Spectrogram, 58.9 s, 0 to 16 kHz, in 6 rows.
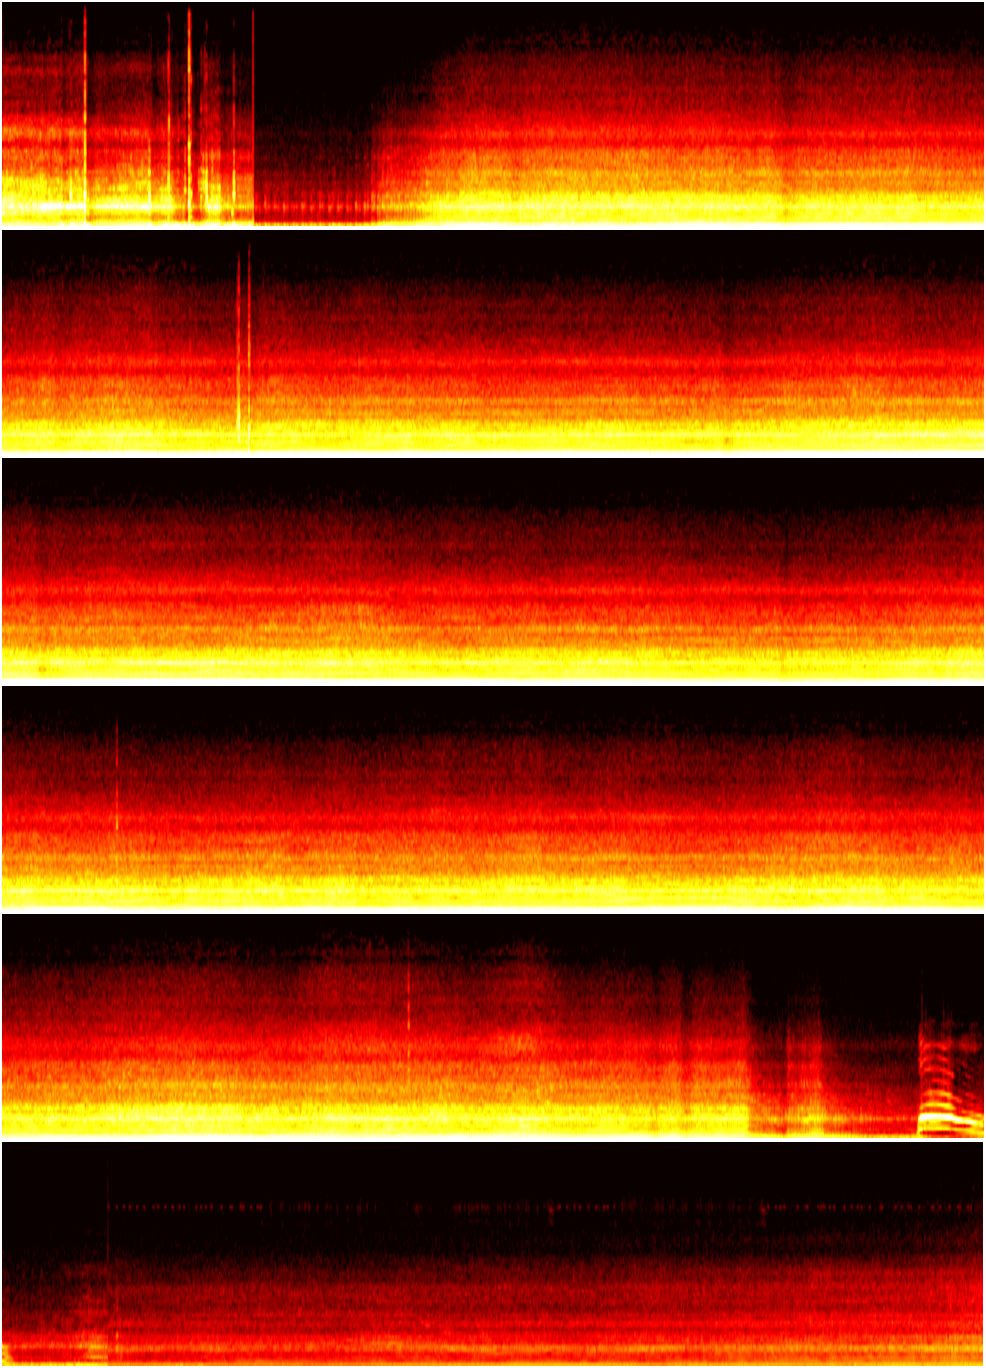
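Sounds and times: atv engine running: 0:00.0 - 0:58.9.

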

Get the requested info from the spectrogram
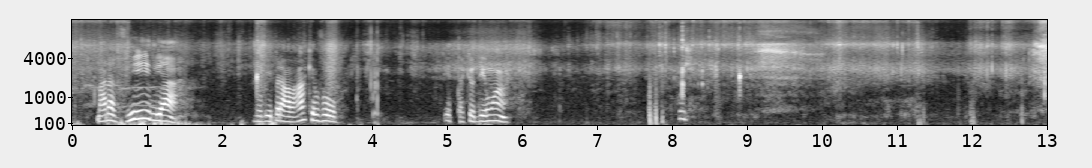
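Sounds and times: feet shuffling through plants: 0:00.0 - 0:13.0
leaves rustling: 0:00.0 - 0:13.0.

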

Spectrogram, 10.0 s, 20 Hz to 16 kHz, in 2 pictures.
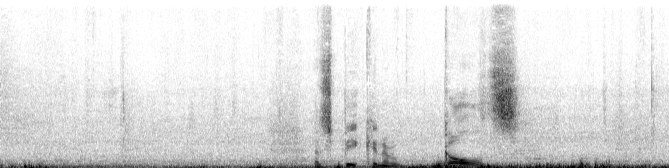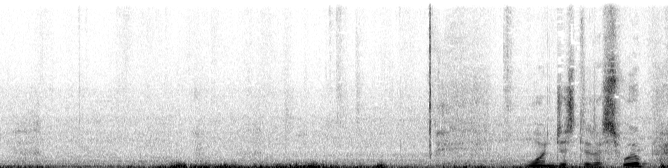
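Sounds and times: city traffic rumble: 0:00.0 - 0:10.0
wind on microphone: 0:00.0 - 0:10.0.

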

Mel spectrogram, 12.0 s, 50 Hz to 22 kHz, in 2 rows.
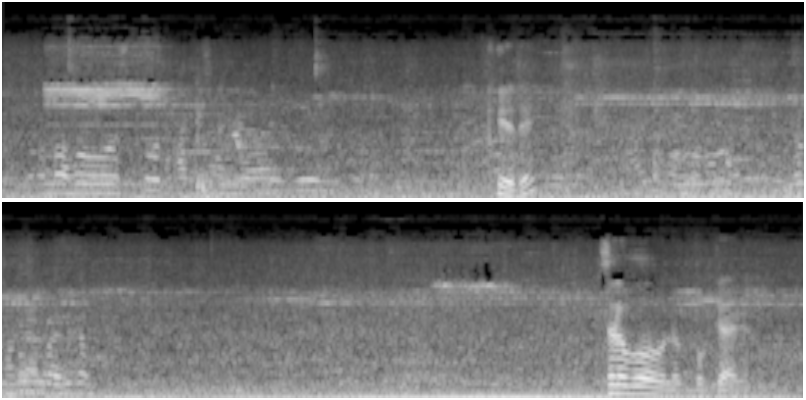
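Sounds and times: traffic engine hum: 0:00.0 - 0:12.0.

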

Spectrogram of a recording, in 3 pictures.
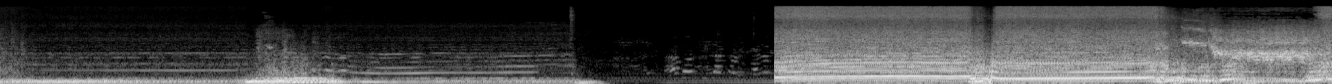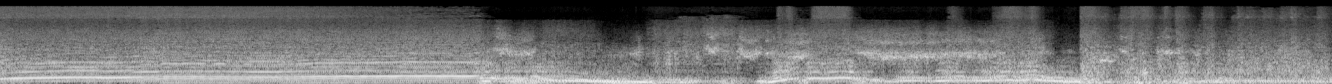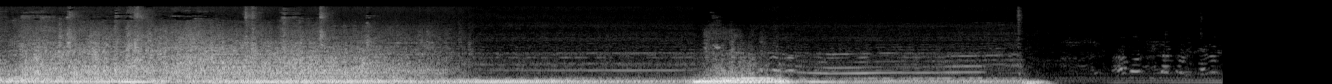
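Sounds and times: car engine revving hard: 0:02.4 - 0:03.6, 0:07.8 - 0:31.1, 0:33.5 - 0:37.2
tyres squealing and skidding: 0:07.8 - 0:31.3.

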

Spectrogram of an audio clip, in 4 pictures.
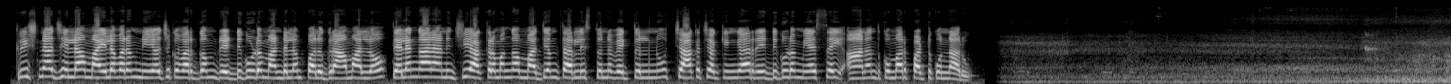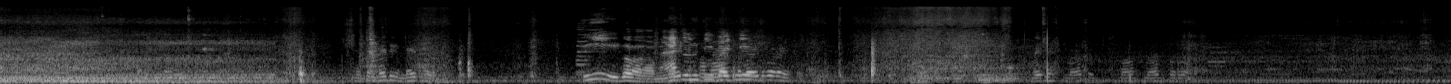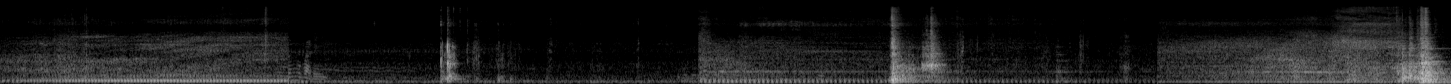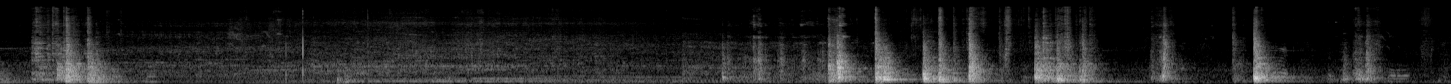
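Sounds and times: engine humming: 0:10.0 - 0:21.7, 0:24.7 - 0:52.8.

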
